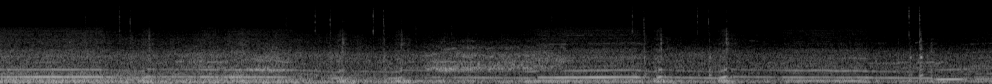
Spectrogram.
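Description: A race car engine in a manufacturer cup race in a racing video game, holding a steady droning note with small shifts in pitch as it is revved up and eased back, heard alone.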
